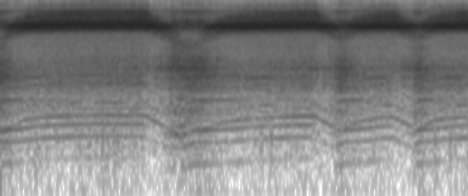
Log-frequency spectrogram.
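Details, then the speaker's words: Two-year-old gas two-stroke weed eater, left sitting all winter on old fuel, started after priming and about five pulls: sharp buzz rising and dropping cleanly with each throttle blip. Engine healthy. "there we go well they both started so I'll start the yard work in a couple of minutes"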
